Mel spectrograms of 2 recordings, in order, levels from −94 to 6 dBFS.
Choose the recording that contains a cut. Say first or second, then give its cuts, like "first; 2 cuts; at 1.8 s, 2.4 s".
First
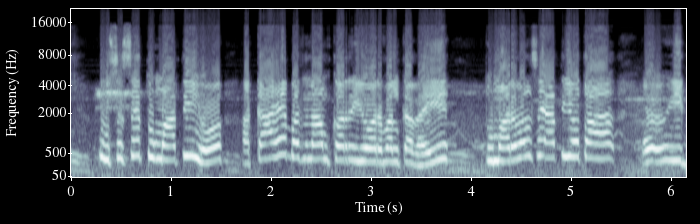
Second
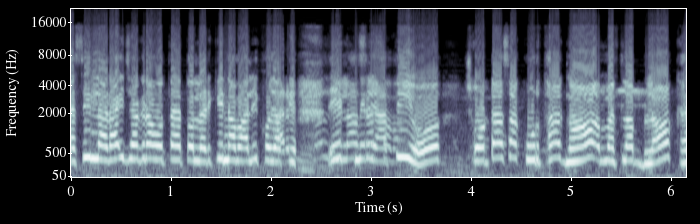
second; 1 cut; at 2.9 s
